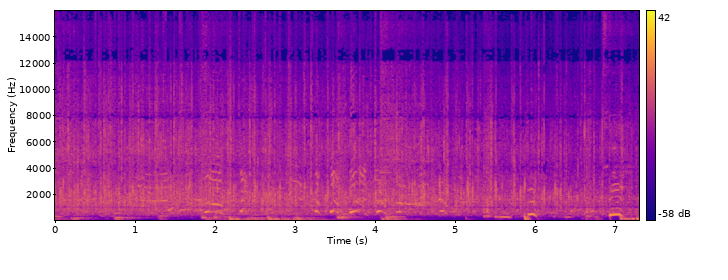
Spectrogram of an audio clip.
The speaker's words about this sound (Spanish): Un aplauso para ellos, un aplauso.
